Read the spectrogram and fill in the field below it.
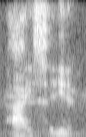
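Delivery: breathy unvoiced whisper; whispered aside. Real, not acted. Preacher whispers to himself, a hushed aside. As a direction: whisper it under your breath. Quiet aside mid-sermon.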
